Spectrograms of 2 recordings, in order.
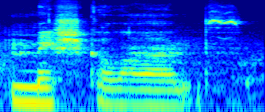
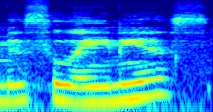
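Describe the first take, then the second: First: The word begins with 'mish' and is shortened. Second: The word begins with 'miss' and is said fully. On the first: The speaker calls it wrong. "I thought that this word was pronounced Mishkalans" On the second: The speaker calls it right. "You mean miscellaneous?"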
